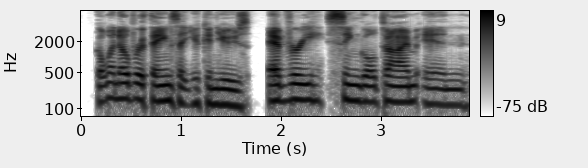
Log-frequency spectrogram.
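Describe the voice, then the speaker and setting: A man speaks slowly with an American accent. The recording is dry and close, with no echo. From Indiana. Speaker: fantasy football podcast host. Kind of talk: solo podcast commentary. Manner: animated.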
